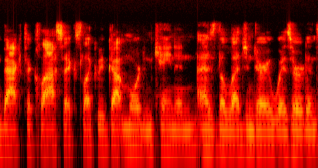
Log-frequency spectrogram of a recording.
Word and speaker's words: Mordenkainen: Look at you pronouncing Mordenkainen correctly. Well, thank God someone had to, because I can't, Stu. I know how to say it, and I just can't when I actually want to say it out loud. The N in the middle just doesn't happen.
